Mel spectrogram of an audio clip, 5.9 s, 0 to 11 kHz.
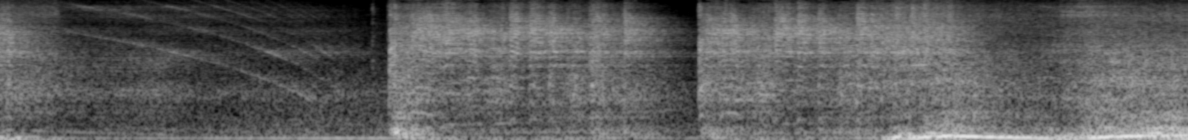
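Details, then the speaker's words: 1966 Chrysler Newport convertible, engine running again after sitting, with diesel mistakenly added to the fuel: it cranks, catches and stumbles with an uneven lumpy beat, smoking, until the diesel burns out. Later retimed, it ran well. "So anyways, now we gotta burn that diesel out of it, get through to the fuel. So I'm sure it's gonna run like crud, which it was, and smoke, which it was."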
